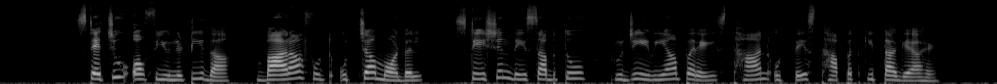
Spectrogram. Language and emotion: Punjabi, neutral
